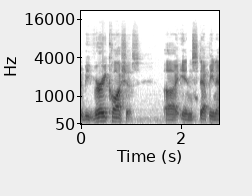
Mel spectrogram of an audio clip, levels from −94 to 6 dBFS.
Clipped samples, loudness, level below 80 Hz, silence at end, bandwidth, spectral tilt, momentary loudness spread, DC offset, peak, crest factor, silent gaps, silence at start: under 0.1%; -23 LUFS; -68 dBFS; 0 s; 11 kHz; -4.5 dB/octave; 11 LU; under 0.1%; -6 dBFS; 18 dB; none; 0 s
